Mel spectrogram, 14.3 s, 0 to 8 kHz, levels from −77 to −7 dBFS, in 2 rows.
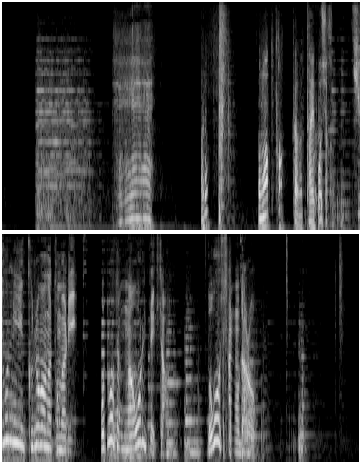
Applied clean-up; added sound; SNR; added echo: neural mask model RNNoise.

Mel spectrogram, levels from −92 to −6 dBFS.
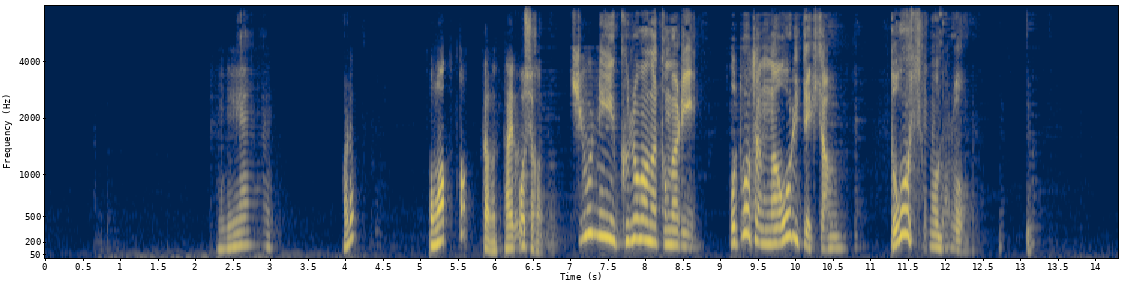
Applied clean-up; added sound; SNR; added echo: neural mask model DeepFilterNet 3.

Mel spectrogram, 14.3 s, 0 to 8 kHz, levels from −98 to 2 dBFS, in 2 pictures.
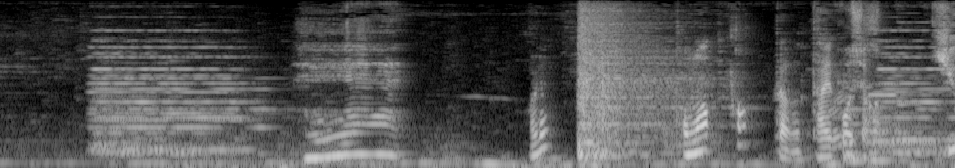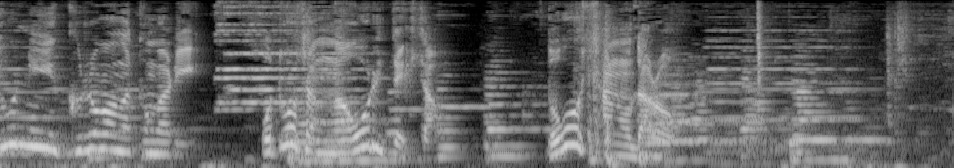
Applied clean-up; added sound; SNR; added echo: classical method log-MMSE.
